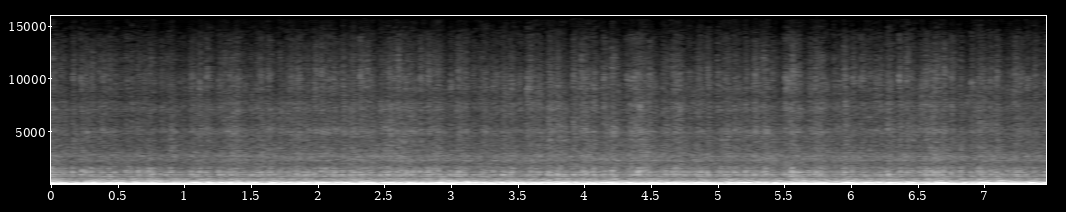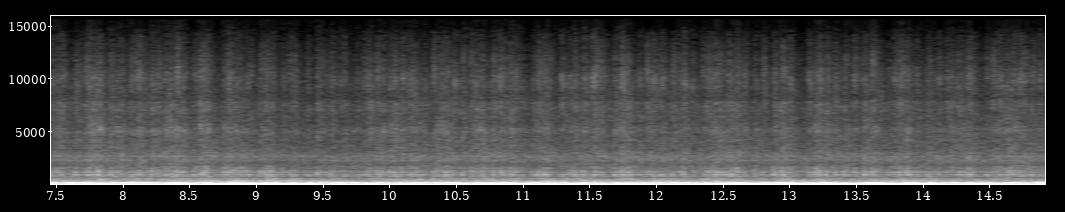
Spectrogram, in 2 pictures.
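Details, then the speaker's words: Car with BTR stage 4 cam, true cold start after sitting two days: deep, steady idle with a rhythmic lope and some chop, less than expected for the cam; runs great, normal lopey cam idle. "So you can hear the chop. It's got a little bit of chop in it, and that was a true cold start."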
